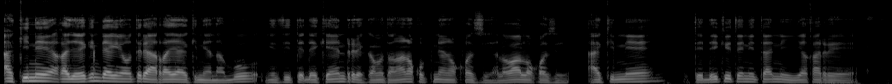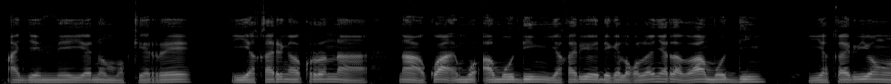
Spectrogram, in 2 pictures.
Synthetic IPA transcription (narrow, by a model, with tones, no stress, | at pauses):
a˨ki˦ne˦ka˨d͡ʒe˨je˦k̬i˦n˦de˦a˦kine˦ko˦te˦ɾi˨a˨ɾa˦jaki˨ne˨a˨na˨bo˦ŋe˨s̬i˨te˨de˨ke˦nɾe˨ka˨ma˨ta˨na˦na˦ko˦pin˦a˨lo˨ko˦s̬ɪ˨a˨lo˦wa˦lɔ˨ko˦s̬i˨a̰˨ki˨ne˦˨ | te˨de˦ko˦te˦ni˦ta˦ni˨ja˦ka˦ɾe˨ | a̰˨d͡ʒe˦me˦ie˦no˨mo˨ke˨ɾe˦ | i˨ja˨ka˦ɾɪ˦ŋa˦kʊ˦ɾo˦na˨na˨kwa˦ʔa˨mo˦di˦ŋi˨ja˨ka˦ɾi˦o˦e˨de˨ke˨lo˨ko˨lo˦a˦ɲa˦ɾta˨lo˨wa˦mo˦di˦ŋ | i˨ja˨ka˦ɾi˦o˦ŋ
